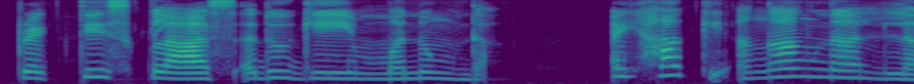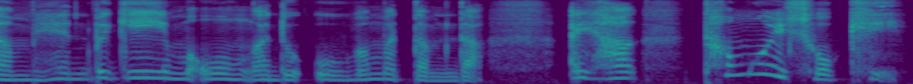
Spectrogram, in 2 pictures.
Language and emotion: Manipuri, sad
